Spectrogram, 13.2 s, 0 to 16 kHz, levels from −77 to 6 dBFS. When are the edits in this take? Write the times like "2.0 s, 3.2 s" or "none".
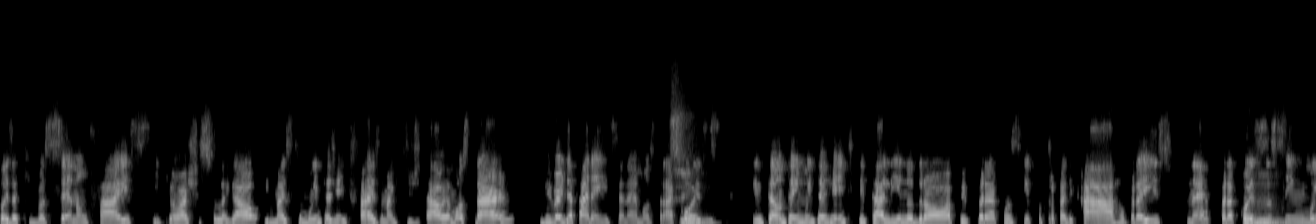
none

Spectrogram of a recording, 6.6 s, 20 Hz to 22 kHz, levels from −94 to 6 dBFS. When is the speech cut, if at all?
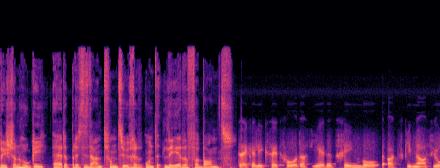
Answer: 0.9 s, 2.1 s

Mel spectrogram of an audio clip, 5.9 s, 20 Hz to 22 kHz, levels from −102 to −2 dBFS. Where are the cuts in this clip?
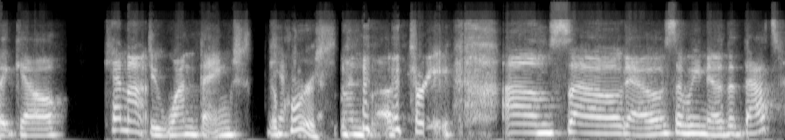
1.1 s, 3.1 s, 4.7 s

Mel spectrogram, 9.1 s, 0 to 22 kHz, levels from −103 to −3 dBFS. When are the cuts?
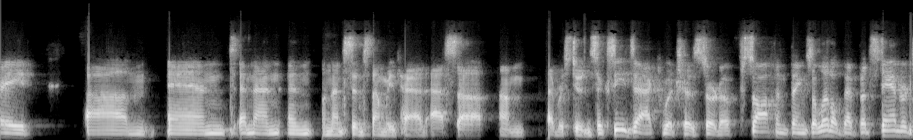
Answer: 3.2 s

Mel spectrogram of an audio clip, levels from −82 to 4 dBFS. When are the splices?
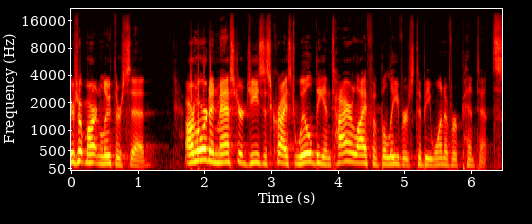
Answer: none

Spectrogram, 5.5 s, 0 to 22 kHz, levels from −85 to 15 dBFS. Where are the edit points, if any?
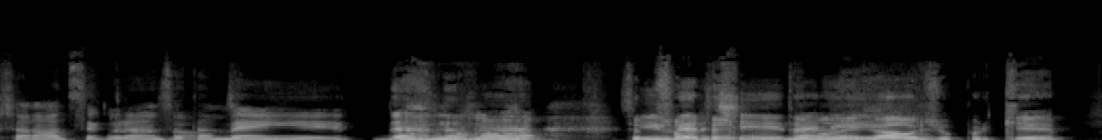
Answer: none

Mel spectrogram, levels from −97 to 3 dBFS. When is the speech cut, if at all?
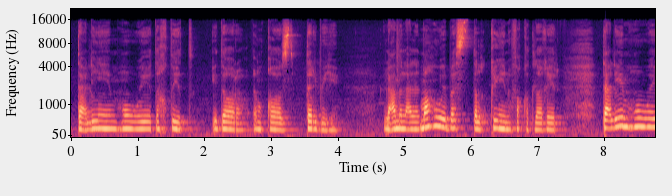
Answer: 3.5 s, 5.2 s

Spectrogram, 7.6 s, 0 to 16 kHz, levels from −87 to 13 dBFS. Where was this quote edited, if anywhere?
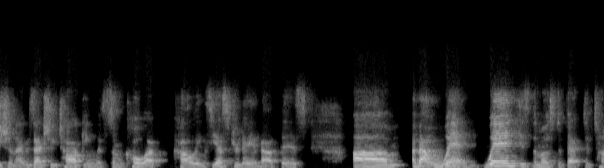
none

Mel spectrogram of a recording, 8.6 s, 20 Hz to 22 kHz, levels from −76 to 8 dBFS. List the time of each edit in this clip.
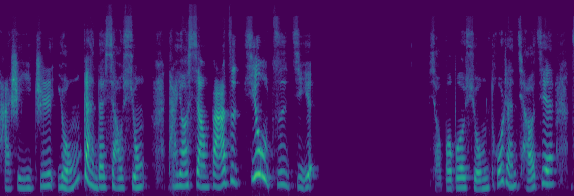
none

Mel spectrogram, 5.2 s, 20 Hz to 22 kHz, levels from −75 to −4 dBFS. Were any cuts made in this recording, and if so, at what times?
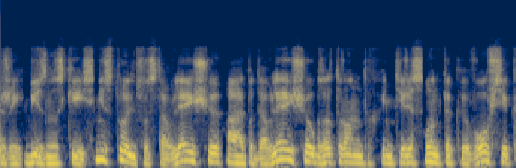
0.9 s, 1.4 s, 2.4 s, 3.2 s, 4.2 s

